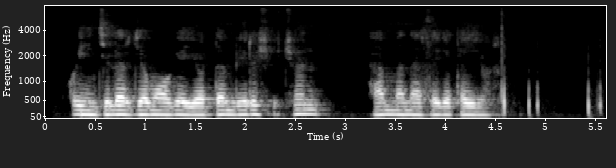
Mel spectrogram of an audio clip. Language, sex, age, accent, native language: Uzbek, male, 18-24, Samarqand, Uzbek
